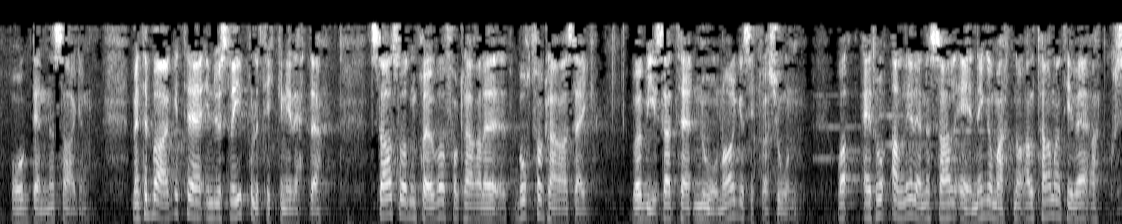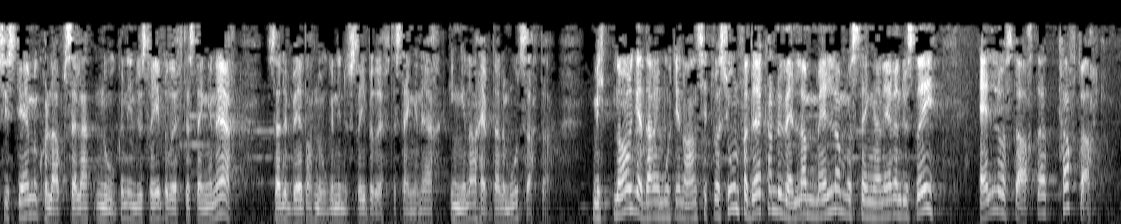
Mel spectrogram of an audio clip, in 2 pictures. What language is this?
Norwegian Bokmål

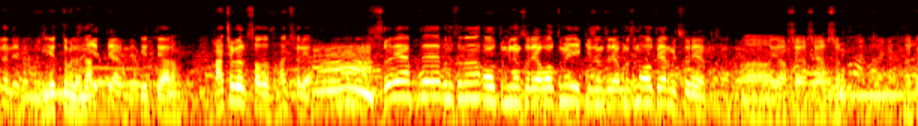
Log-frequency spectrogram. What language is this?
Turkish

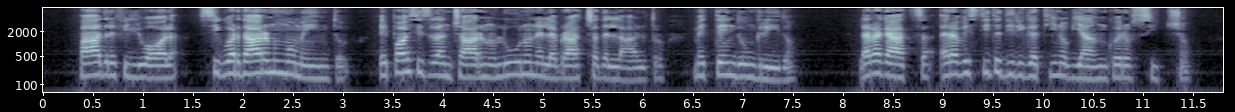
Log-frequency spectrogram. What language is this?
Italian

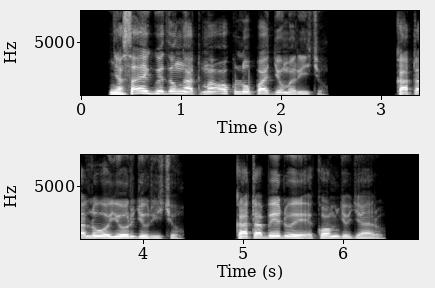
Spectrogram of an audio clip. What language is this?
Luo (Kenya and Tanzania)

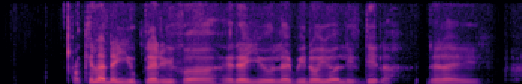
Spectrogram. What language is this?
English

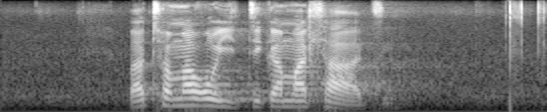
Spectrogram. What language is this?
Northern Sotho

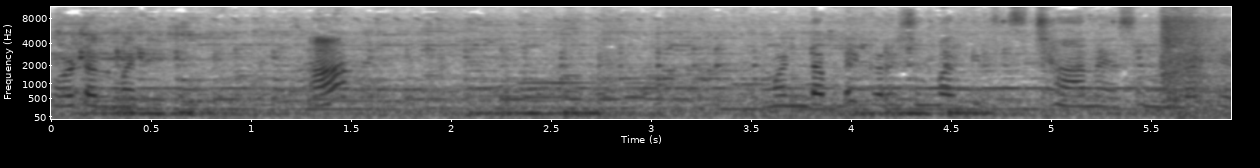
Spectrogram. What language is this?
Arabic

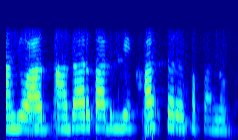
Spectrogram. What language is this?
Sindhi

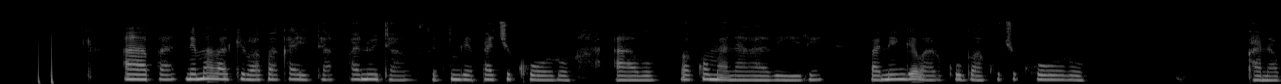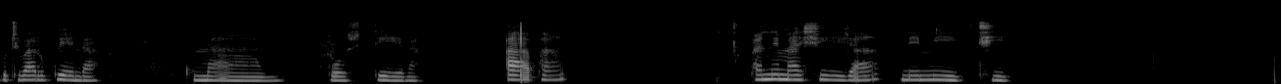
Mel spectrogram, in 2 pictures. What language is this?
Shona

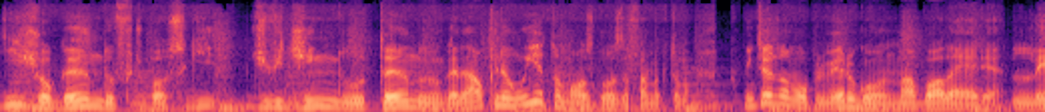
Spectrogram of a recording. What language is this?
Portuguese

